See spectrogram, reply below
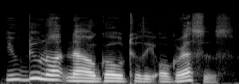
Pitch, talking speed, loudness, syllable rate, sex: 170 Hz, 200 wpm, -15 LUFS, 4.0 syllables/s, male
